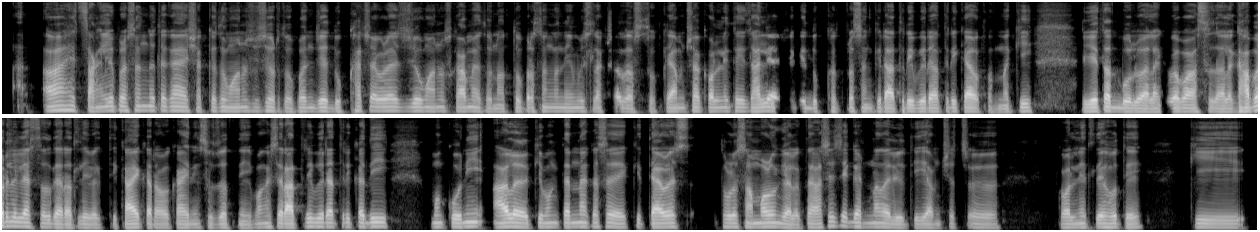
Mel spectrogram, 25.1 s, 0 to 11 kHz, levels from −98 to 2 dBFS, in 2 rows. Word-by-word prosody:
आ - - -14 0.3
आहेत 130 +1 +2
चांगले 105 +4 -1
प्रसंग 125 +1 -2
तर 120 - 0
काय 120 +1 +1
आहे 110 -1 +1
शक्यतो 110 +1 -4
माणूस 105 +1 -3
विसरतो, 100 -3 -3
पण 100 +3 -2
जे 105 +1 +3
दुःखाच्या 110 +5 -3
वेळेस 110 0 +2
जो 110 0 +1
माणूस 105 0 -4
कामी 105 +1 0
येतो 95 -3 -4
ना 90 0 -5
तो 105 - 0
प्रसंग 105 +2 -4
नेहमीच 100 0 -4
लक्षात 95 0 -4
असतो, 85 0 -10
की 95 - 0
आमच्या 95 +2 -1
कॉलनीतही 105 +2 -1
झाले 100 +3 +2
असे, 105 - -2
की - - -3
दुःखद 95 - -6
प्रसंग 95 -1 -4
की 100 - -2
रात्री 95 +2 +3
बेरात्री 95 +1 +1
काय 100 +1 +5
होतात 85 -4 -1
ना, 85 +1 -4
की 105 0 0 0.5
येतात 105 +2 +5
बोलवायला, 90 -2 +4
की - - -10
बाबा 95 0 +5
असं 95 +2 -4
झालं. 90 -1 +2
घाबरलेले 125 +4 +5
असतात 110 -2 -2
घरातले 95 -1 +1
व्यक्ती. 90 -2 -6
काय 95 +1 +7
करावं 95 -1 0
काय 95 0 +2
नाही 95 +1 -6
सुचत 100 0 -4
नाही. 90 -1 -5
मग 100 +4 -5
असे 110 0 0
रात्री 100 +4 +4
बेरात्री 120 0 0
कधी 120 +2 +2 0.5
मग 110 0 -3
कोणी 120 +3 +2
आलं, 110 0 +7
की 115 - -1
मग 110 +1 -3
त्यांना 115 +1 +1
कसं 115 +1 -3
आहे, 105 -2 +3
की 100 - -10
त्यावेळेस 105 +1 +4 0.3
थोडं 110 0 +1
सांभाळून 110 +1 +2
घ्यावं 100 -3 +2
लागतं. 90 +3 -3
अशीच 130 +6 -3
एक 130 - -2
घटना 110 -2 -1
झाली 100 -3 +1
होती. 95 +2 -4
आमच्याच 95 0 -7
अ, 95 -2 -4 0.6
कॉलनीतले 100 +1 0
होते, 105 -2 -1 0.5
की 100 -1 -3
105 Hz, 200 wpm, -24 LUFS, 95-110 Hz, 0.6 s, काय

